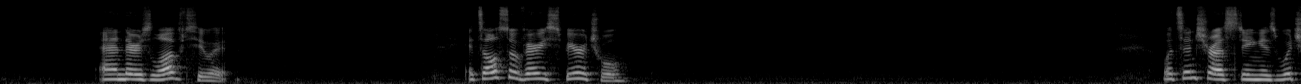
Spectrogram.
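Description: A woman speaks calmly and slowly into a close microphone, with long pauses.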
